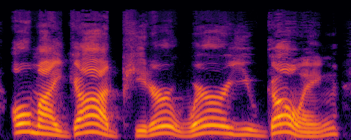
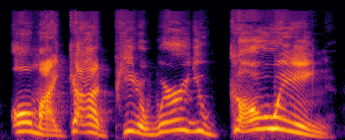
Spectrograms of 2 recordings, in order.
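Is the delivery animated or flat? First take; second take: flat; animated. First: The voice is flat and low in energy. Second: The voice is lively and full of energy. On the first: The speaker calls it wrong. "my arms aren't waving. I'm not animating my voice" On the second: The speaker calls it right. "You can hear the difference"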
